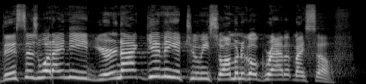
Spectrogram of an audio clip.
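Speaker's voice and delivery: mock a spoiled demand for what we want. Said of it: "do we claim to know better than God".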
